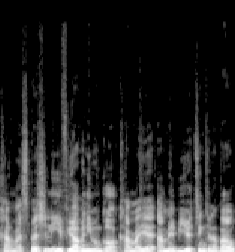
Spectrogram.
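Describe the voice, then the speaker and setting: Against a quiet background, a man speaks with a fairly low voice. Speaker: photographer and camera reviewer. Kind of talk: casual video review. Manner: fast; casual, filler-heavy.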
